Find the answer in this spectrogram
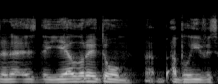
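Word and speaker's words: GelreDome: I've looked at the pronunciation and it is the Yellery Dome, I believe is how you pronounce it, funnily enough. Because of course a G is pronounced like a Y.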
